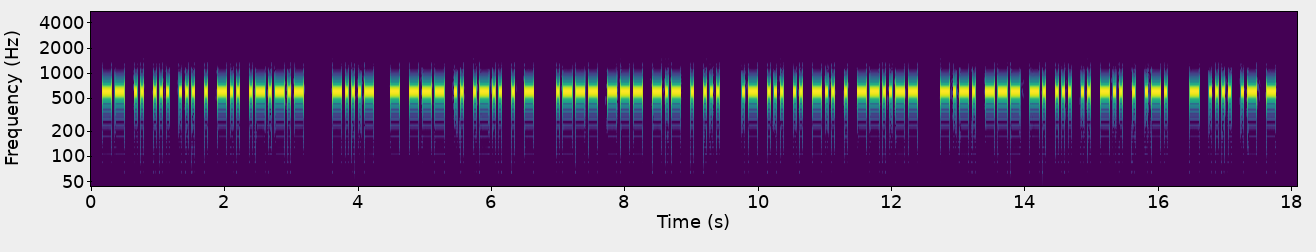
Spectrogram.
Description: Morse code, heard as a keyed tone, about 25 wpm, 600 Hz. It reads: MISSED. <BT> TOILET JOKES ASIDE, CONSIDER THAT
